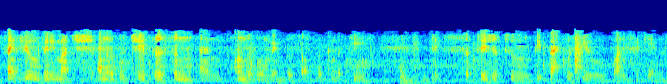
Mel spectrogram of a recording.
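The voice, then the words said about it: Hoarse, strained voice. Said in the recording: “I'm suffering from a bit of laryngitis, so you must forgive my voice”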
